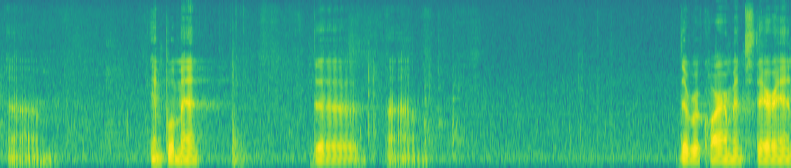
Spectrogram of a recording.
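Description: A man speaks calmly into a microphone, pausing between phrases.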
